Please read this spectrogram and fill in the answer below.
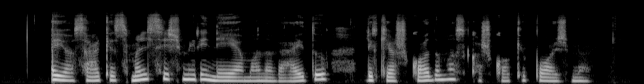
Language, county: Lithuanian, Utena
